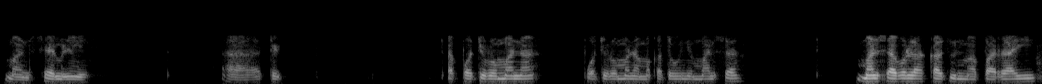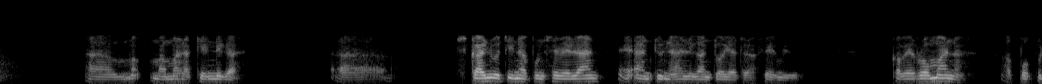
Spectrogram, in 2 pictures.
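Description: Throughout, the speech carries the buzzy, gravelly roughness of the GSM full-rate codec, consistent with a 13 kbps stream. Its pulse-driven vocal-tract model discards fine excitation detail, and the line passes only about 250 Hz to 3.7 kHz, so the sound is thin and rasping.

Lost GSM frames interrupt the audio at 8.82 s, 12.20 s and 17.94 s, for about 40 ms, 40 ms and 60 ms. Each gap is concealed by repeating the last good frame, giving a short metallic ring in place of the missing sound.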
